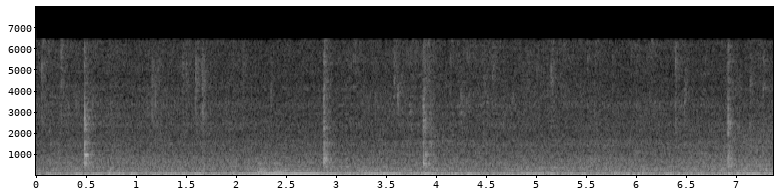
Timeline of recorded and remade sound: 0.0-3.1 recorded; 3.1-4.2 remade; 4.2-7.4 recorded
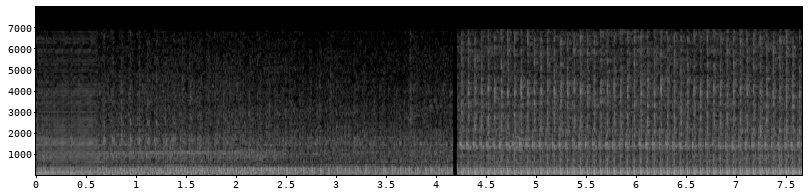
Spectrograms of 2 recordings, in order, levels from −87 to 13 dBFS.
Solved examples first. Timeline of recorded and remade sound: 0.0-0.6 remade; 0.6-7.7 recorded

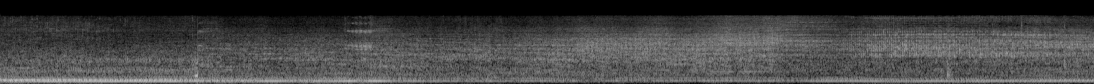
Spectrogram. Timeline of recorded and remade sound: 0.0-4.5 recorded; 4.5-5.1 remade; 5.1-10.9 recorded

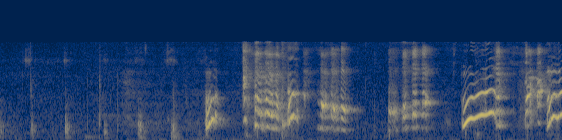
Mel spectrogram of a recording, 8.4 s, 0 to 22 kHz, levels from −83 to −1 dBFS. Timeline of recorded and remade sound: 0.0-1.9 recorded; 1.9-5.1 remade; 5.1-5.9 recorded; 5.9-6.9 remade; 6.9-7.4 recorded; 7.4-8.4 remade

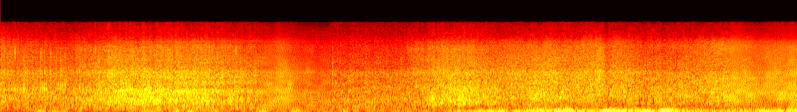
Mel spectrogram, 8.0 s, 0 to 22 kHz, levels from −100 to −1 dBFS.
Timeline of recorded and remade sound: 0.0-2.6 recorded; 2.6-3.3 remade; 3.3-7.3 recorded; 7.3-8.0 remade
